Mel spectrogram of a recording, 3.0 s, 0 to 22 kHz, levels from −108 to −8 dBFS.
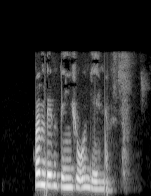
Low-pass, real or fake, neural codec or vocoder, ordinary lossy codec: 7.2 kHz; real; none; AAC, 48 kbps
